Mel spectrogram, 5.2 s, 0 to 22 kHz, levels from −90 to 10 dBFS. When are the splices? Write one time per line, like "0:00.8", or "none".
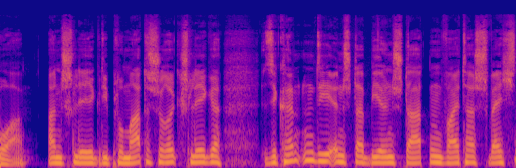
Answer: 0:01.0
0:02.6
